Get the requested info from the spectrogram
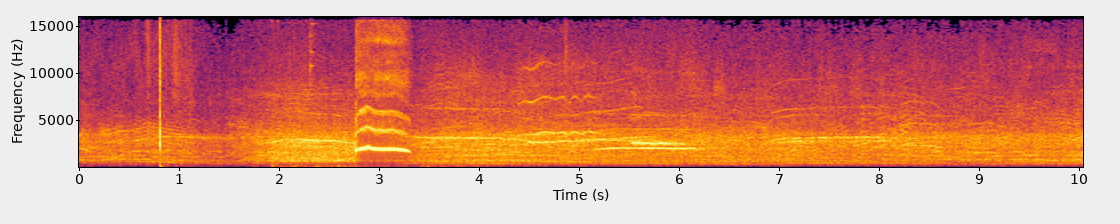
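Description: Rugby referee's whistle blown once, sharp and loud for about half a second, about three seconds in, stopping play. Stadium crowd noise swells just before it and carries on after.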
